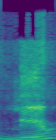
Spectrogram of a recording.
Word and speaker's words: Name: Now see, name is written exactly the same in German and in English, right? But pronunciation is different in German.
